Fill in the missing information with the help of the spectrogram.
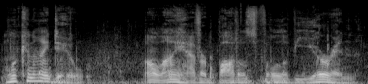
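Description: A man's voice: mid-range voice, very animated, measured pace, a little hiss or hum, voice pushed up. A man voicing a desperate man stranded on a flooded rooftop, asking anguished, pleading questions.

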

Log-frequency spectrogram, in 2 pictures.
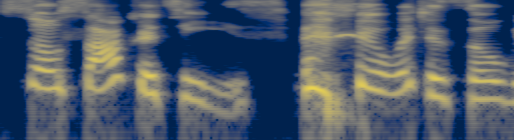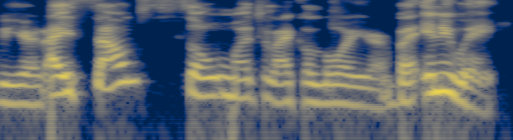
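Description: Woman host, casual and animated, quick to laugh, dry close-miked sound. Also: mid-range voice, dry recording. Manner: animated, laughs often, slangy asides. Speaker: podcast host. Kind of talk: casual chat.

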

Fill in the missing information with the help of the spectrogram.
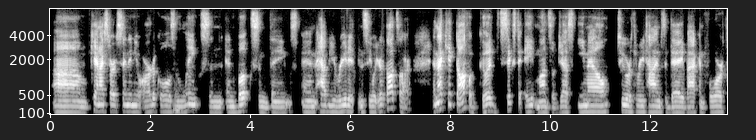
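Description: A man talking as a guest on a podcast, with a bright, forceful voice. He tells his story animatedly and laughs often. The recording sounds somewhat dull and lo-fi. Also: mid-range voice. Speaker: guest, educator. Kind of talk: casual interview storytelling.

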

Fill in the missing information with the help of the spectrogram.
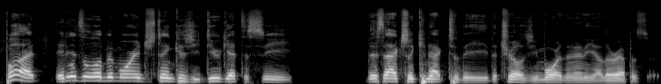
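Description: A man hosting a podcast in casual chat, speaking a little haltingly. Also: mid-range voice, mellow, no room sound, studio quality. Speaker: podcast host.

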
